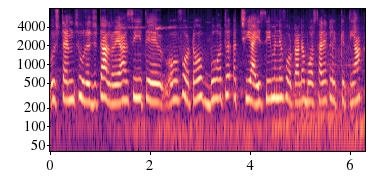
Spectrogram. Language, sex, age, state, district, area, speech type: Punjabi, female, 18-30, Punjab, Patiala, urban, spontaneous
